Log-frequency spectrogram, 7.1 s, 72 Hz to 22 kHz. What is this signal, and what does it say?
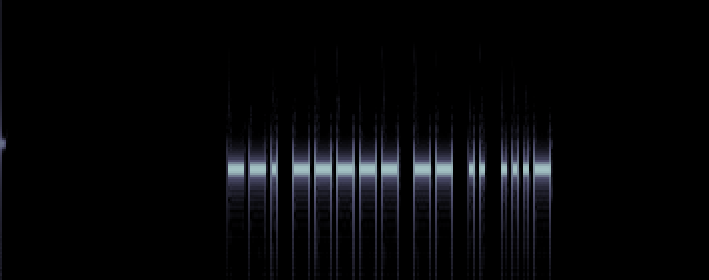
Morse code, heard as a keyed tone, about 21 wpm, 700 Hz. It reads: G0MIV
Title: DXCC-100 Call Signs - 5 Characters - 22wpm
